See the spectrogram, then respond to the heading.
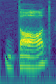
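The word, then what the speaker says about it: ض: Group 10 is the letter dad on its own, so it's like a thick D, dad, and with the sukoon it will give the sound of ad, ad, ad.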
